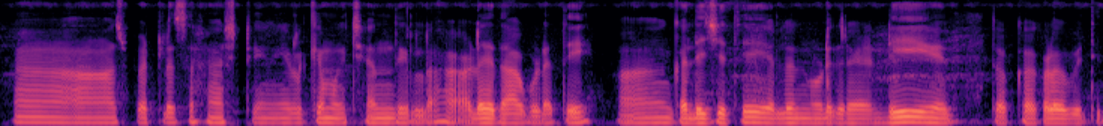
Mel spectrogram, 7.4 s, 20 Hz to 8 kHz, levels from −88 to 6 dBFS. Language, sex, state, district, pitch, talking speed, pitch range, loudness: Kannada, male, Karnataka, Bellary, 115 Hz, 65 wpm, 110-120 Hz, -27 LUFS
